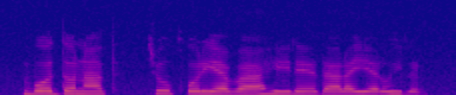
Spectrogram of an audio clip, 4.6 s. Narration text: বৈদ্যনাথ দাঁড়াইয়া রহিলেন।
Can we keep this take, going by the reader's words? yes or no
no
